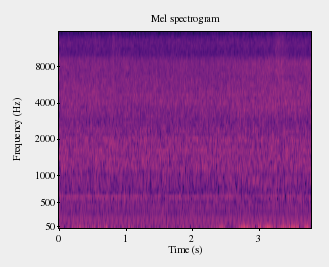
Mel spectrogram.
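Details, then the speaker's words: 2004 grey Duracraft turbo desk fan with a 0.6 A motor, before restoration, on high full power: smooth, constant motor hum with an even airy rush that rises slightly. Spins freely. "all right let's go and get up to High full power oh yeah really really nice little fan there"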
